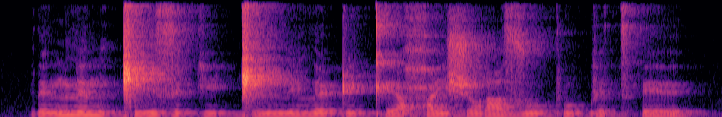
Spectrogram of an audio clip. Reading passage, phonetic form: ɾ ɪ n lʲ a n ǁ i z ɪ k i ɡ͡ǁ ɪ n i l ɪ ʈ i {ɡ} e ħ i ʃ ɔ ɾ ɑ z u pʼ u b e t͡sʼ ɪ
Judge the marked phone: incorrect: kʼ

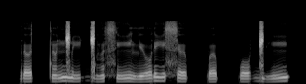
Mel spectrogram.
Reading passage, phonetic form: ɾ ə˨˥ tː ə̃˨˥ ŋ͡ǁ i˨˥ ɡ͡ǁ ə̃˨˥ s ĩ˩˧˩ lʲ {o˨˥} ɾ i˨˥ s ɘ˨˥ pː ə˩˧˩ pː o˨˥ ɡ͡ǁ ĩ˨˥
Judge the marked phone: correct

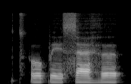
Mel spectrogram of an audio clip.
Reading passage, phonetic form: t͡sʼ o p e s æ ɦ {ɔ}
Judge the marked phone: incorrect: ə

